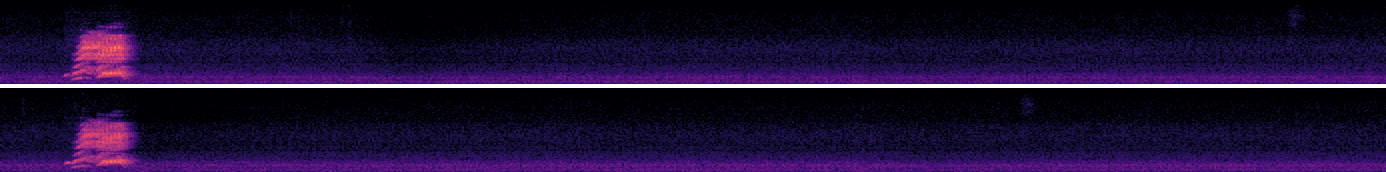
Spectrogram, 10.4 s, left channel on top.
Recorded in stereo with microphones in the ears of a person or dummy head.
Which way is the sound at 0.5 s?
20° left (ahead or behind).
